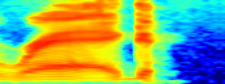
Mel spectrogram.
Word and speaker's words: Wragg: A woman by the name of Samantha Ragg. I'm not kidding. – Okay. – It's spelled W-R-A-G-G, 28.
